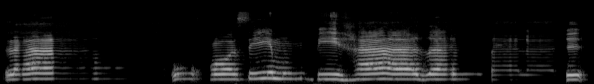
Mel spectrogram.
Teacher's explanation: Qaf sukun, tebalkan lagi, tapi qalqalahnya dia tetap keluar, enggak uqo, enggak di dalam, uqasimu, keluarkan.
